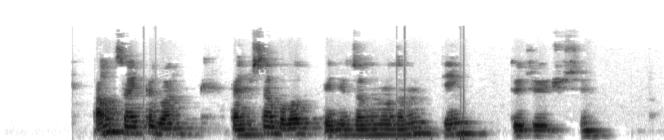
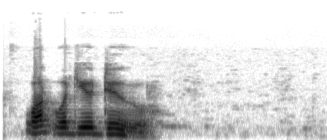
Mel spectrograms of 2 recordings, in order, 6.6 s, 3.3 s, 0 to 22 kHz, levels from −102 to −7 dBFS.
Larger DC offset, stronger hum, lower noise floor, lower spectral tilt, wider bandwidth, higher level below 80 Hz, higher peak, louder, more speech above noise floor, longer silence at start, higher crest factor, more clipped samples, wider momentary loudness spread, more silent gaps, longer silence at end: neither; neither; first, under -90 dBFS vs -70 dBFS; second, -7 dB/octave vs -10 dB/octave; first, 7.4 kHz vs 6.4 kHz; about the same, -52 dBFS vs -56 dBFS; about the same, -2 dBFS vs 0 dBFS; about the same, -19 LUFS vs -17 LUFS; first, over 72 dB vs 54 dB; first, 0.95 s vs 0.25 s; about the same, 18 dB vs 20 dB; neither; about the same, 11 LU vs 10 LU; neither; second, 0.65 s vs 1.75 s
